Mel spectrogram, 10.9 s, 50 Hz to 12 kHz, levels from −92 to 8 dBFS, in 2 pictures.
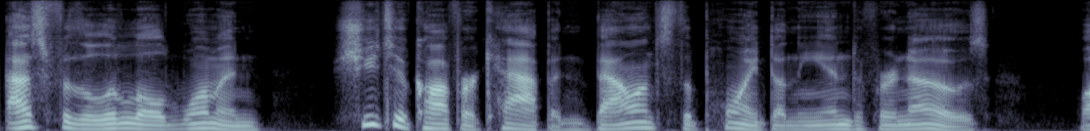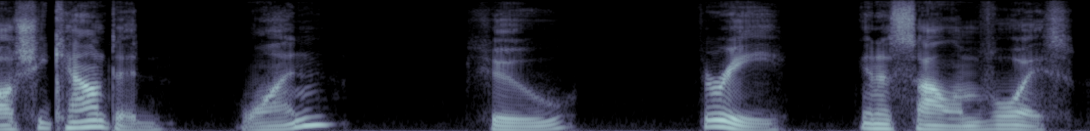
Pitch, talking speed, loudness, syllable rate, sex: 115 Hz, 170 wpm, -24 LUFS, 5.0 syllables/s, male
